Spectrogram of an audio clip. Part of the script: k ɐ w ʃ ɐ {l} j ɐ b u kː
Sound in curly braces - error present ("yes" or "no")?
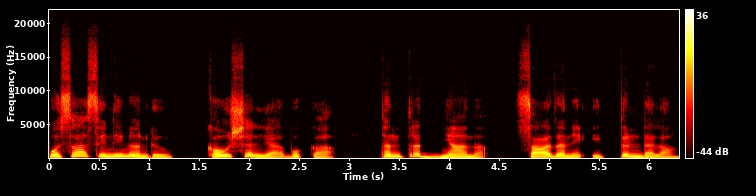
no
